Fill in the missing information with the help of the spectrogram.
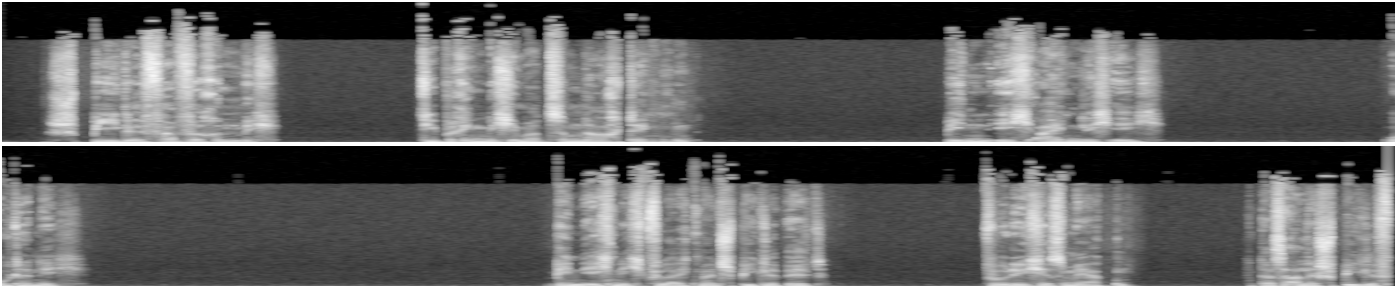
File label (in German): Innerer Monolog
